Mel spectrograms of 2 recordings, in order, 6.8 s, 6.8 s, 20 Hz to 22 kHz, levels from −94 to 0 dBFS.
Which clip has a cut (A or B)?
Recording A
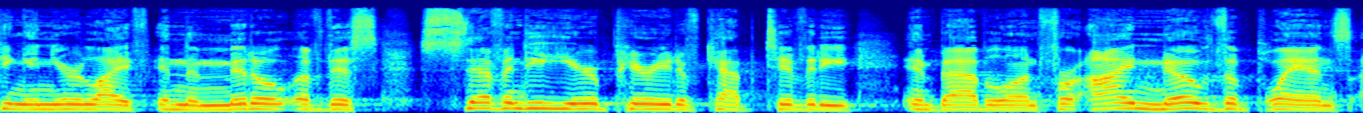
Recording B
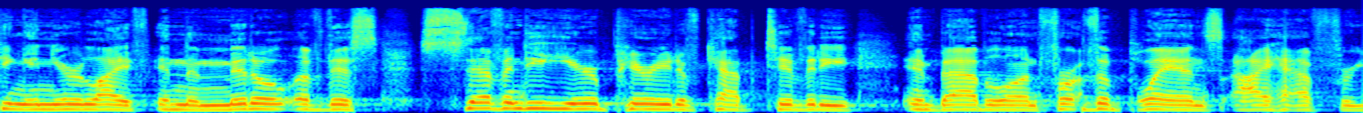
B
